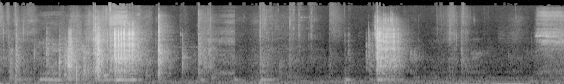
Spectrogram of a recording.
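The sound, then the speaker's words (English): A handful of dice clatter and rattle, with sharp clicks and two louder bursts of tumbling as they are moved and rolled across a hard surface, with faint murmuring underneath. “He's moving a lot of dice.”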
